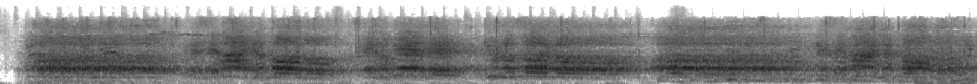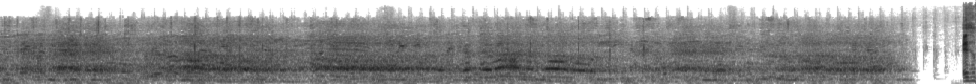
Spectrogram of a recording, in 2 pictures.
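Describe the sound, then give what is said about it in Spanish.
A large stadium crowd of Toluca football fans chants loudly and continuously in unison, shouting for everyone to go, voices surging together in a rhythmic, sustained roar for the entire stretch. “La afición del Toluca gritando que se vayan todos.”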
